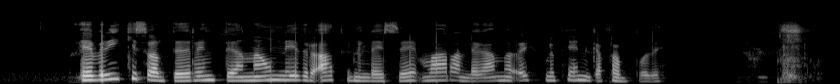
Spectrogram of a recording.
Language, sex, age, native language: Icelandic, female, 40-49, Icelandic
